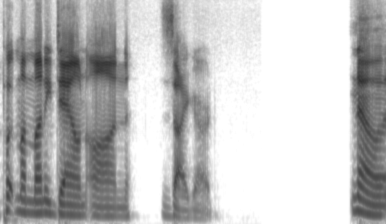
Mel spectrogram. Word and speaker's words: Zygarde: Zygarde?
